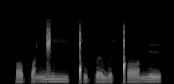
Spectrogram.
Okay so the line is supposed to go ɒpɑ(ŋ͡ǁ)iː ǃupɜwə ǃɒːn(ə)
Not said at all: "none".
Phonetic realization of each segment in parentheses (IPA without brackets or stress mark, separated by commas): ŋ͡ǁ, ɪ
